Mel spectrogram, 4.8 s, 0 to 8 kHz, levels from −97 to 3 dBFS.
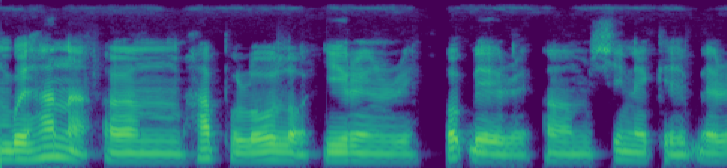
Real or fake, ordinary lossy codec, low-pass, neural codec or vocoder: real; none; 7.2 kHz; none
